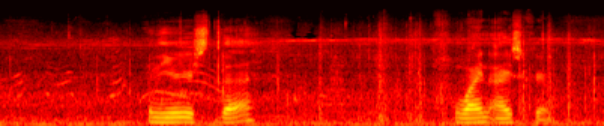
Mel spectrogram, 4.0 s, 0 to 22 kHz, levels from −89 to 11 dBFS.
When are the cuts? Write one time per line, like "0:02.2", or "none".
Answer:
none

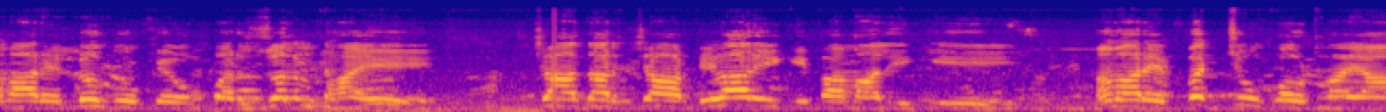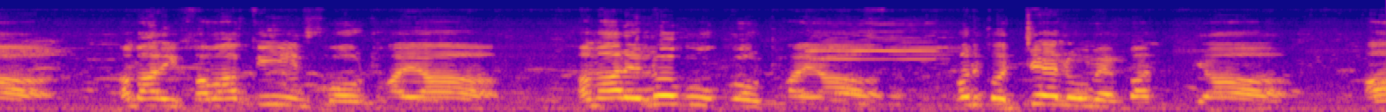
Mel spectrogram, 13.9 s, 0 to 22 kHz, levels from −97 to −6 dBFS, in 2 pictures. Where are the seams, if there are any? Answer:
none

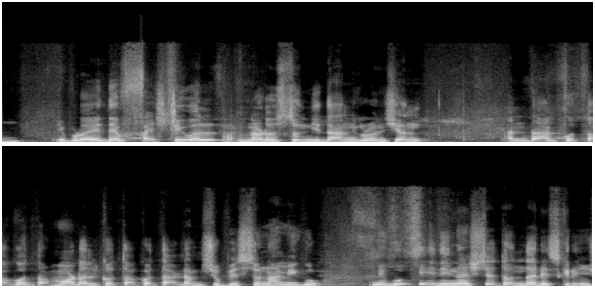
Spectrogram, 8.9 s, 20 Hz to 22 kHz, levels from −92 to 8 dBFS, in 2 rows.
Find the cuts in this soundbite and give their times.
none

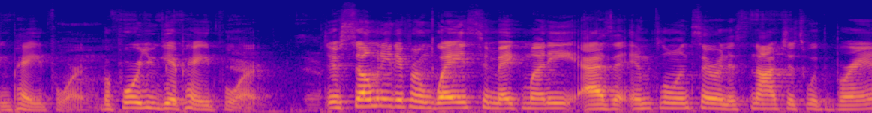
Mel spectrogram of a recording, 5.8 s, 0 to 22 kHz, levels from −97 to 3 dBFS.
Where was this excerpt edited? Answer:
0:02.1

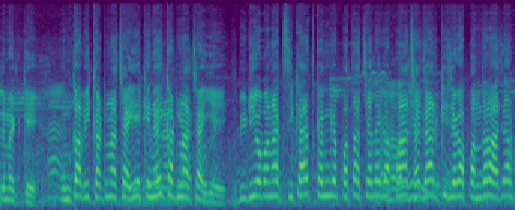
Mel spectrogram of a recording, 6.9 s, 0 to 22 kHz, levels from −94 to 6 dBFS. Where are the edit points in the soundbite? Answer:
0:03.1

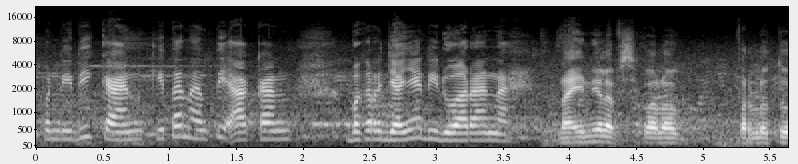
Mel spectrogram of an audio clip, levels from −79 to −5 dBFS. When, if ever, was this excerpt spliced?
0:03.7

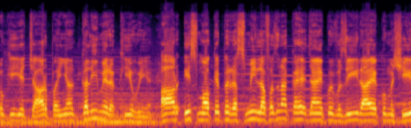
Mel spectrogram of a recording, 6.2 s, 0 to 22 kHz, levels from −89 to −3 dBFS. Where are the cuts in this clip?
0:02.2

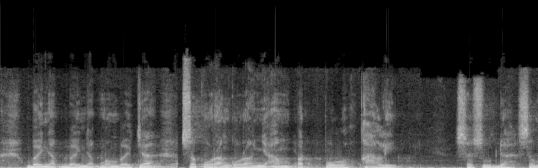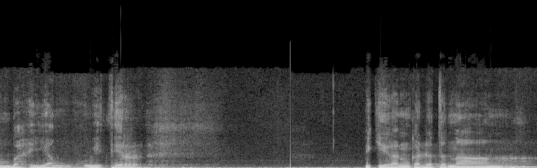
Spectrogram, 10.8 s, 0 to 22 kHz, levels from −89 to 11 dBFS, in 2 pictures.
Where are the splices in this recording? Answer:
0:01.7
0:08.3

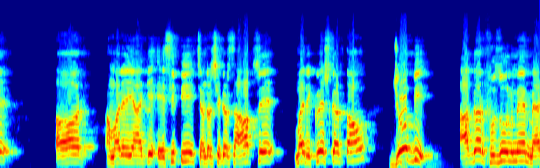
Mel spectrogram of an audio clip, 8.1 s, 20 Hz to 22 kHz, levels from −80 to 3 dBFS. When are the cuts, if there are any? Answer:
none

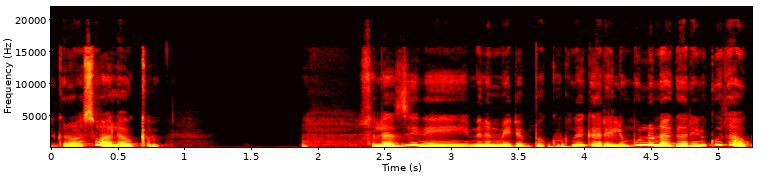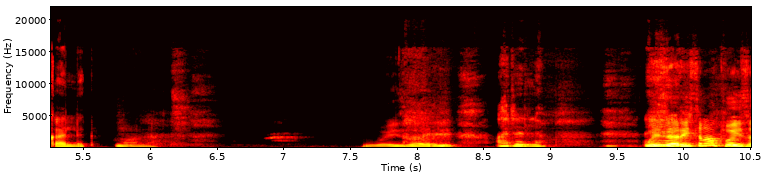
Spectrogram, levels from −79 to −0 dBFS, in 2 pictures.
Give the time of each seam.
0:05.7

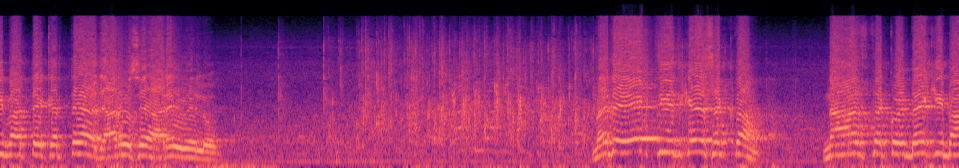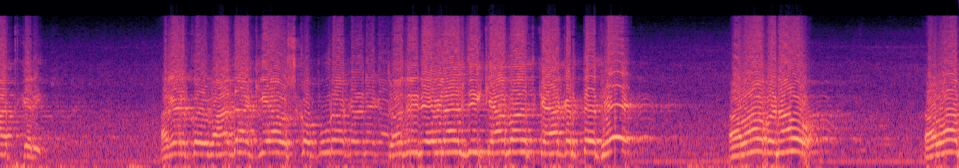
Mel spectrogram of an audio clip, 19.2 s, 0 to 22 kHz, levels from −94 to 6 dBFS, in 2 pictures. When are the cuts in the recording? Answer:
0:13.3

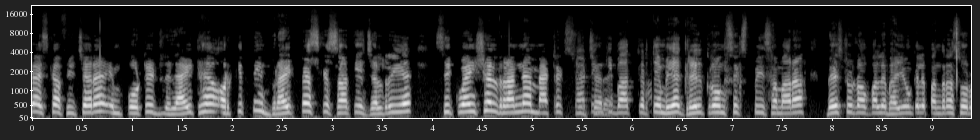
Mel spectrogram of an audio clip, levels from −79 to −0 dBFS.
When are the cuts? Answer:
0:05.7

